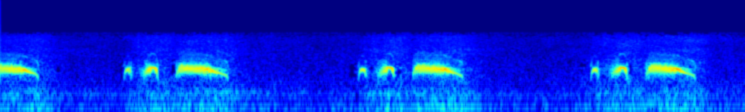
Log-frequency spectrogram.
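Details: Spotted dove lure call, clean and used to attract doves for trapping, from a bird no longer timid: repeated low phrases about every two and a half seconds, each two short hoots and a lengthy descending coo.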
